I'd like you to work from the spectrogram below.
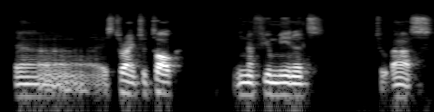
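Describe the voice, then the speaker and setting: A man speaks at a fairly slow pace in a Portuguese accent. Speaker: labour law researcher. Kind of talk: conference presentation. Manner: halting.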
